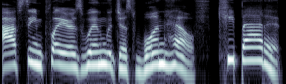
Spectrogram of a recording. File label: Female Human Behind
